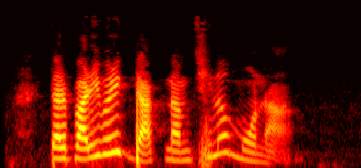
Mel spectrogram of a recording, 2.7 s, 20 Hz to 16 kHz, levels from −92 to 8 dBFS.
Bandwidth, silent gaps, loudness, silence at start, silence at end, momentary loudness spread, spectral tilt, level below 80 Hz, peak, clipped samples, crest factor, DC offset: 7 kHz; none; -21 LUFS; 0.4 s; 0.55 s; 15 LU; -7 dB/octave; -56 dBFS; -2 dBFS; under 0.1%; 22 dB; under 0.1%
